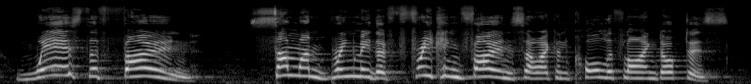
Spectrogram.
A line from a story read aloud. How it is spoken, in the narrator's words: I yelled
